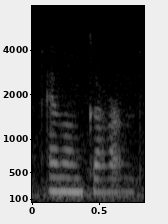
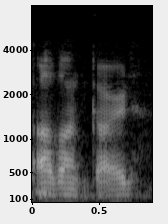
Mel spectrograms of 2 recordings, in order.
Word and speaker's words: avant-garde: This is a French word, so people are saying it wrong anyway.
